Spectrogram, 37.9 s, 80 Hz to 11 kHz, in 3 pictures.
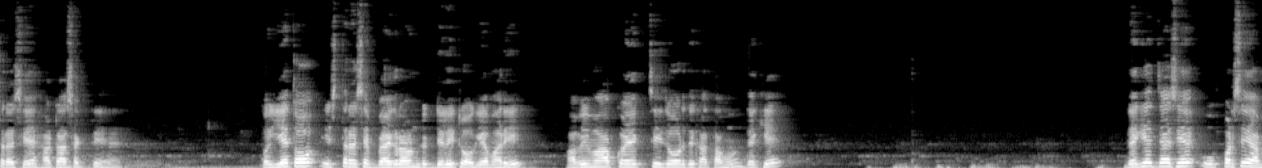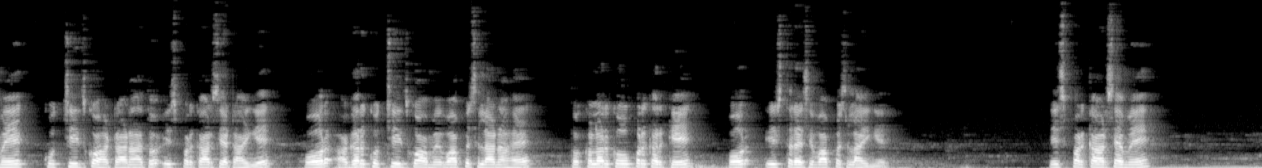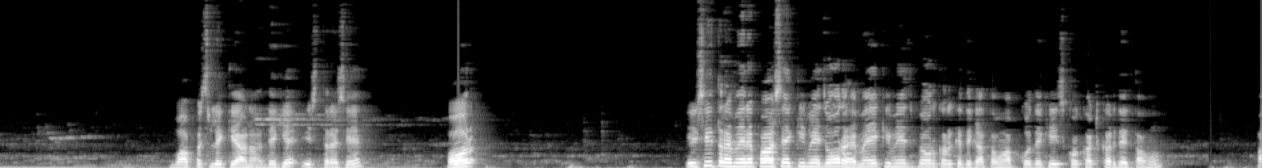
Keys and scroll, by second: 1.5 ctrl+-, 5.7 ctrl+=, 7.4 space, 21.9 space, 30.3 ctrl+-.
